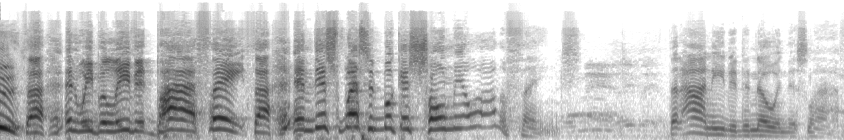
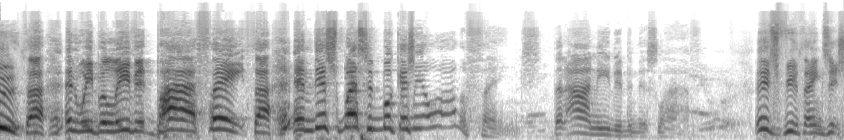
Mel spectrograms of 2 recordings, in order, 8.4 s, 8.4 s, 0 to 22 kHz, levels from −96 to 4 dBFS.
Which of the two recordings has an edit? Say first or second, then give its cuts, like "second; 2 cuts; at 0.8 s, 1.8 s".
second; 3 cuts; at 4.1 s, 5.4 s, 6.3 s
